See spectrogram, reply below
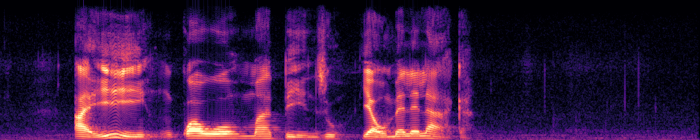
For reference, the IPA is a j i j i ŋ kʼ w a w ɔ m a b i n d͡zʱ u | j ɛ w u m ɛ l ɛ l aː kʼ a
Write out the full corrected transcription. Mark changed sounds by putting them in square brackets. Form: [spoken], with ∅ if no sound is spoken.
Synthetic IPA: a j i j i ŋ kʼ w a w ɔ m a b i n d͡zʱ u | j [a] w u m ɛ l ɛ l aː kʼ a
